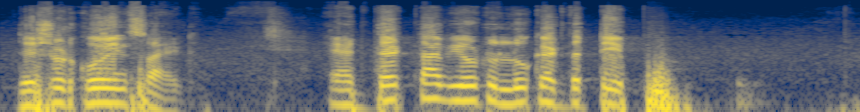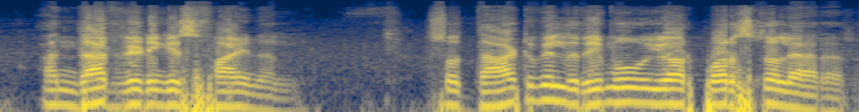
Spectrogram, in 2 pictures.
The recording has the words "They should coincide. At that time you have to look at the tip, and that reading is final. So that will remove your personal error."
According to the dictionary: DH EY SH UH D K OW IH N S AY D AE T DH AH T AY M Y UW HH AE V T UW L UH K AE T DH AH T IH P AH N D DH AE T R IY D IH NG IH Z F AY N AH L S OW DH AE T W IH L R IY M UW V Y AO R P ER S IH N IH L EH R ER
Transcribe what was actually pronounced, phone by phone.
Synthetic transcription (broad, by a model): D EY SH UH D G OW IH N S AY D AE T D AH T AY M Y UW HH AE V T UW L UH K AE T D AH T IH P AH N D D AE T R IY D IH NG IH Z F AY N AH L S OW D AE T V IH L R IY M UW V Y AO R P ER S IH N IH L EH R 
